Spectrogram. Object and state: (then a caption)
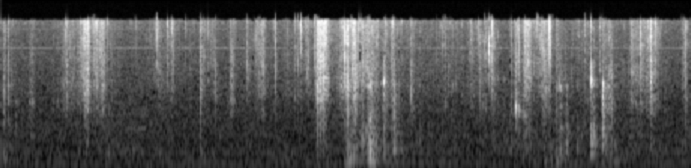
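Microwaved puffed soap being cut and crumbled. A fist-sized block of white soap, puffed up in a microwave into a brittle, porous foam, is held in the hand while a utility knife blade cuts and scrapes it into crumbs. Bright, dry crackling and crunching bursts of scraping and crumbling come in quick, uneven succession, with almost no low end.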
